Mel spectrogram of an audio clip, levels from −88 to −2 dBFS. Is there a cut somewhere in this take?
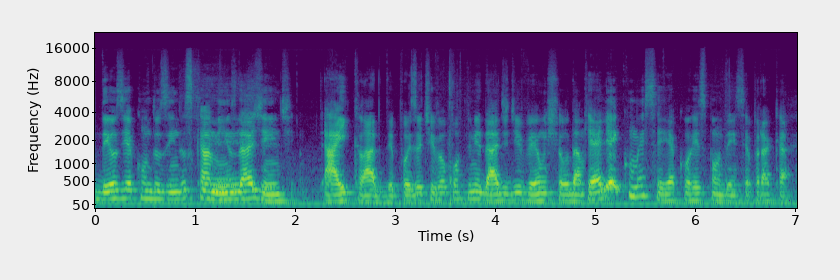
yes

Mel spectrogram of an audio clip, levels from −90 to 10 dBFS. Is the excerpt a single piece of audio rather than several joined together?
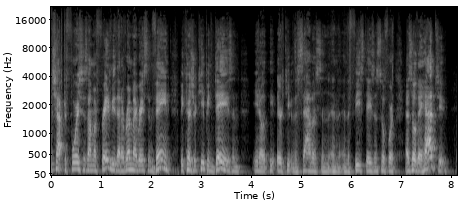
yes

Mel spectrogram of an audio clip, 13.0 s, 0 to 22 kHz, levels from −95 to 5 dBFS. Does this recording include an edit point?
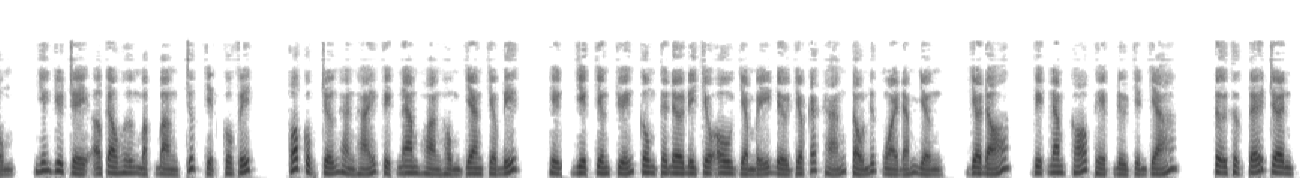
yes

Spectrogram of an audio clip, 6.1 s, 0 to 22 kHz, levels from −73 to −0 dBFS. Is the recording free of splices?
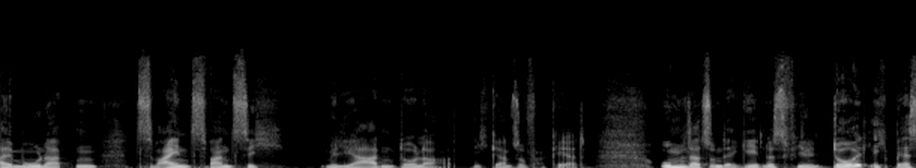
no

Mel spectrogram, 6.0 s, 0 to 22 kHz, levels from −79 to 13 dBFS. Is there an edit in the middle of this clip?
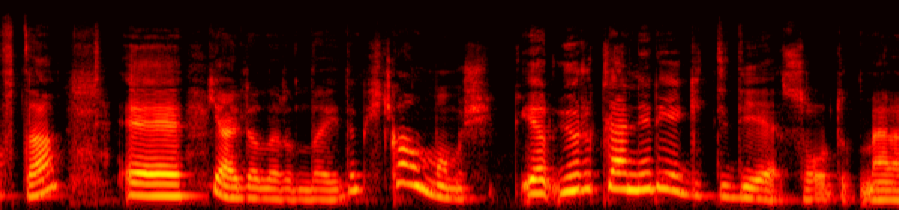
yes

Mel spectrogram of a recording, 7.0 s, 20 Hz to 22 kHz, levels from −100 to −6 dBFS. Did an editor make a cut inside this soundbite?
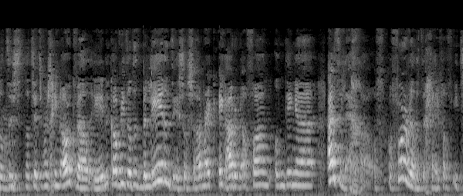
yes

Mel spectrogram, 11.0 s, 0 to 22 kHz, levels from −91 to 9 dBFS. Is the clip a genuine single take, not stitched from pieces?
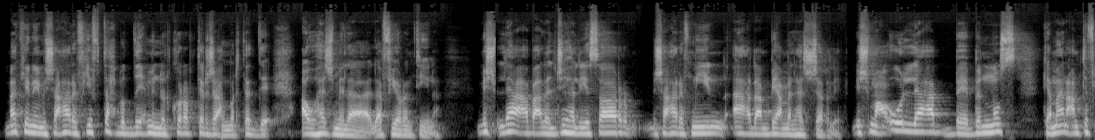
no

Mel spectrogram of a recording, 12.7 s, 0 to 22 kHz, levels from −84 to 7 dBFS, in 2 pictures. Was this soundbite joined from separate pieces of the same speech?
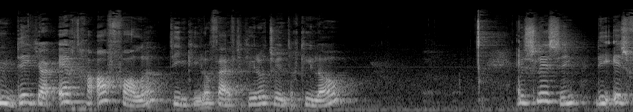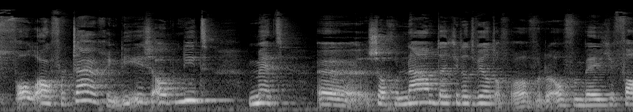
yes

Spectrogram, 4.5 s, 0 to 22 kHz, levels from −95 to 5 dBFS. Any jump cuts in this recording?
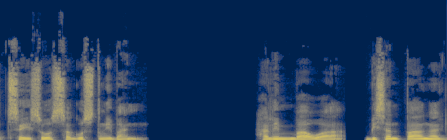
yes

